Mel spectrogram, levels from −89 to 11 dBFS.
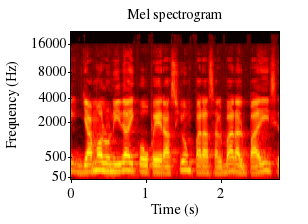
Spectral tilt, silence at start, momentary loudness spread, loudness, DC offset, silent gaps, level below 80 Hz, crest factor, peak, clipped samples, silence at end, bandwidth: -4 dB/octave; 0 s; 4 LU; -22 LUFS; under 0.1%; none; -66 dBFS; 18 dB; -6 dBFS; under 0.1%; 0 s; over 20 kHz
